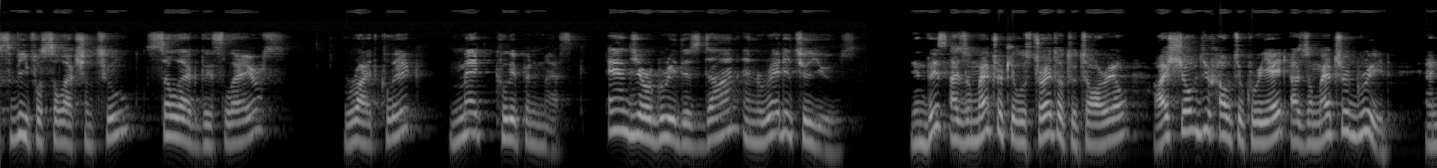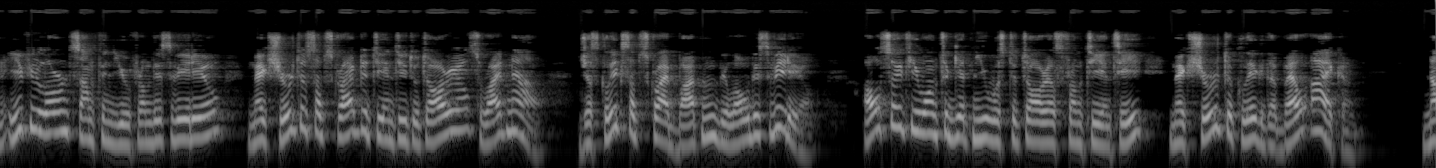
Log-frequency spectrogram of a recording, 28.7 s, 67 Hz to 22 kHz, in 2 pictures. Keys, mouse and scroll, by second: 0.2 v, 7.2 z.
